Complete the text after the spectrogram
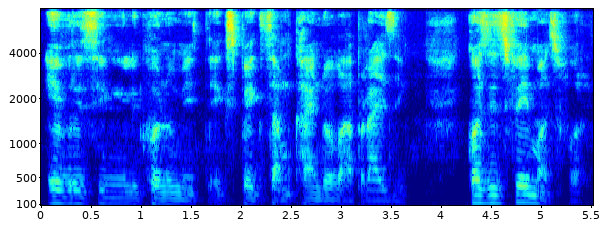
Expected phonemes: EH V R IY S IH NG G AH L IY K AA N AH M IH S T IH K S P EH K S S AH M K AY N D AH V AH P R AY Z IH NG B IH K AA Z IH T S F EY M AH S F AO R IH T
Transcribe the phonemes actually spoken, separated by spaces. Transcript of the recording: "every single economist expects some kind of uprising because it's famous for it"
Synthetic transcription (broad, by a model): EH V R IY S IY NG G L IY K AA N AH M IH S T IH K S P EH K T S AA M K AY N D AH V AH P R AY Z IH NG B K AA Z IH T S F EY M AH S F AO R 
